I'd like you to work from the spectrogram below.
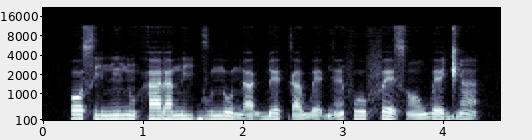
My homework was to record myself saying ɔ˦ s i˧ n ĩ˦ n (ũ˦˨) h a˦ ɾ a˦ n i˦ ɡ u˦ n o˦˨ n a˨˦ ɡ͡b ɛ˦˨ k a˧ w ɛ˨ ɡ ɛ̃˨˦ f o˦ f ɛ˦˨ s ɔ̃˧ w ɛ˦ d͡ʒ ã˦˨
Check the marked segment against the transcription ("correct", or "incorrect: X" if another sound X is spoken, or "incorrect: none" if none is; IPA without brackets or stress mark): incorrect: ũ˧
